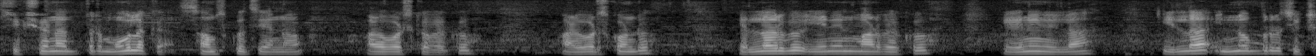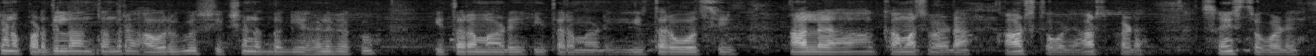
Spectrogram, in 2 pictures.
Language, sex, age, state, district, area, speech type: Kannada, male, 30-45, Karnataka, Vijayanagara, rural, spontaneous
